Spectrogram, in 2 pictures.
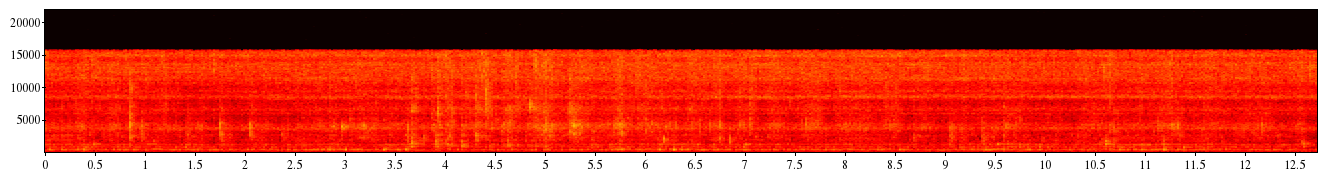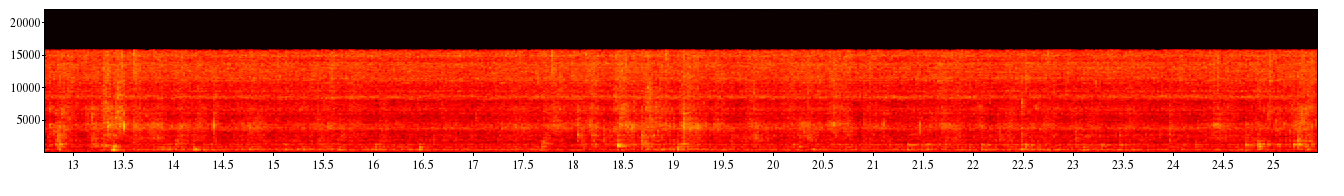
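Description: Three-bladed cartridge razor scraping in short strokes through long stubble on a gel-lathered scalp, over a steady background hiss, with a couple of sharper clicks partway through.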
